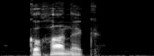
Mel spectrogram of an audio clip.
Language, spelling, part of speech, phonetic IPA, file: Polish, kochanek, noun, [kɔˈxãnɛk], Pl-kochanek.ogg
